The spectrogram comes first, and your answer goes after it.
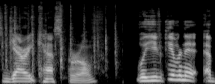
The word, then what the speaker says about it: Kasparov: Or pronunciation. Surely Kasparov.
